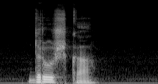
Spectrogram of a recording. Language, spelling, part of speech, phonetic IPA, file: Polish, dróżka, noun, [ˈdruʃka], Pl-dróżka.ogg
